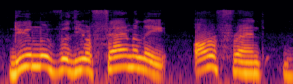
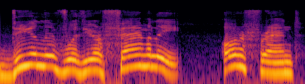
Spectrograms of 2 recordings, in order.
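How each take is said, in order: First: The voice rises on family, then falls. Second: The same.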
